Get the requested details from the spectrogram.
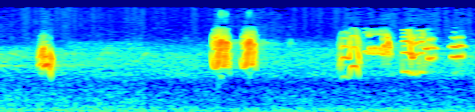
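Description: Thin, high-pitched flight calls of a migrating fieldfare thrush, known as the herring spear, ring out against a quiet background: a single note, a pair of quick notes, then a rapid cluster of several calls, clear.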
